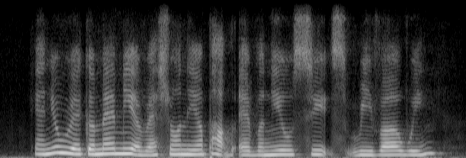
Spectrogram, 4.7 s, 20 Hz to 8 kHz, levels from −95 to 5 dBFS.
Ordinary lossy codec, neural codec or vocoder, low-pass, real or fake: Opus, 24 kbps; codec, 24 kHz, 1.2 kbps, DualCodec; 7.2 kHz; fake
